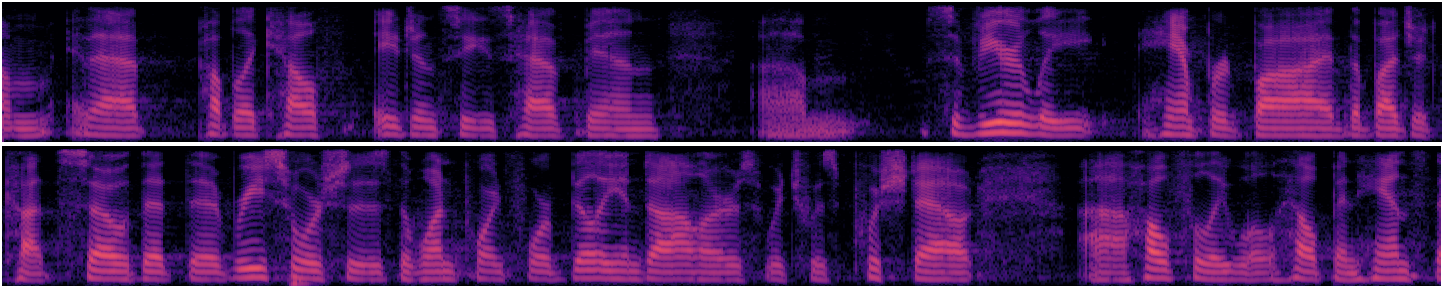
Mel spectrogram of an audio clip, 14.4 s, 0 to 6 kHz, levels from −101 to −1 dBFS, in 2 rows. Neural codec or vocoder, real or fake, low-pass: vocoder, 22.05 kHz, 80 mel bands, WaveNeXt; fake; 5.4 kHz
